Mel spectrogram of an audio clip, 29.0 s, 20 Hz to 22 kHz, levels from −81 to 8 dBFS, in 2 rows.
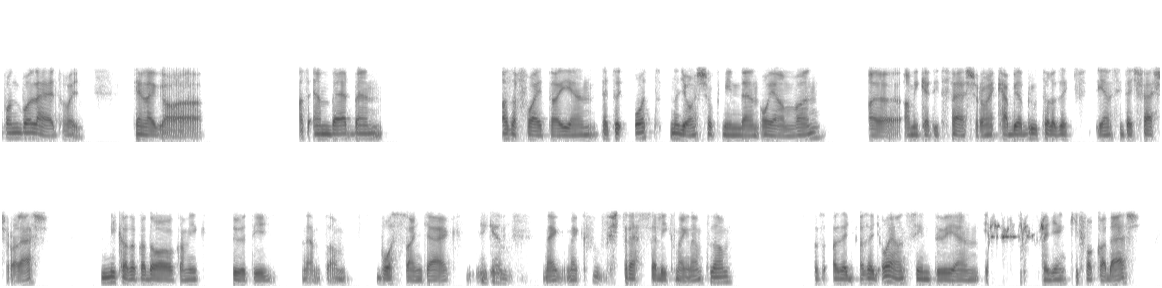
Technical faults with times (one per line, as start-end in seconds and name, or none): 26.80-27.58 codec payload misread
